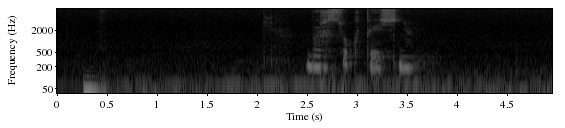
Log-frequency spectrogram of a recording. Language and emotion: Russian, neutral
